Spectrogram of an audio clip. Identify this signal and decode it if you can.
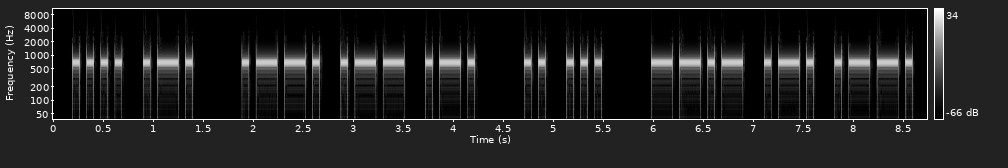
Morse code, heard as a keyed tone, about 17 wpm, 700 Hz. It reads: HR PWR IS QRP
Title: Common QSO Phrases 17wpm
